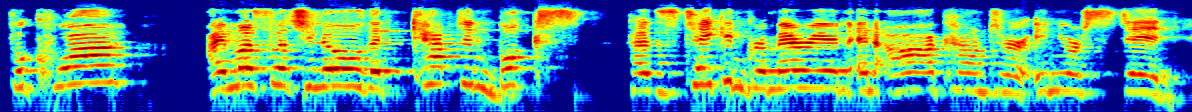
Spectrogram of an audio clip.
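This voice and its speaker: A woman's voice: high voice, steady tone, normal speed, pushed and bright. A woman playfully mixing pirate talk into plain speech at a club meeting, over dull lo-fi video call audio.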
